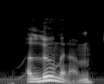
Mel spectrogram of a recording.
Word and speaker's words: aluminum: it the British way it's because you spelled it the British way we don't spell it that way though we don't spell it that way we take out an i you you you spell it differently so we say it like how we spell it you say it like how you spell it so we can't really get mad at each other for that one because that's just how we say it aluminum how do we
